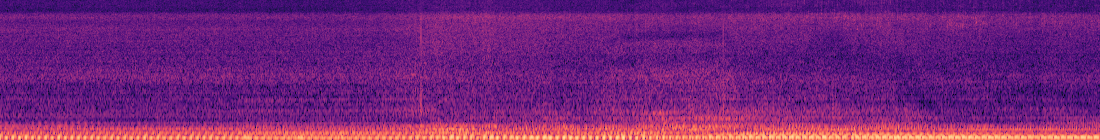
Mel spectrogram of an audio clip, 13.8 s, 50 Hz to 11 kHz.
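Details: Foxbody Mustang with S550 Coyote V8 swap, new 2018 intake manifold, AED tune, Roush intake, BBK longtubes, pump gas: deep, even lope at idle, steady rhythm, no knocks or misses; normal idle.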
